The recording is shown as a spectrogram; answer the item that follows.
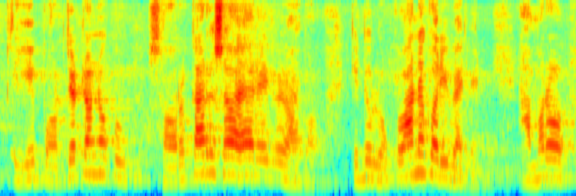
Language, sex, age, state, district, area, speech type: Odia, male, 60+, Odisha, Nayagarh, rural, spontaneous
